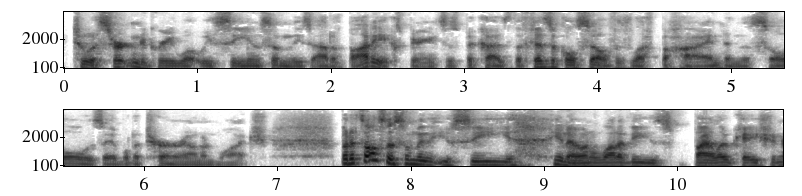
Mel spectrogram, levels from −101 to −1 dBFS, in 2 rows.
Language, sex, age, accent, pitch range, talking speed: English, male, 40-59, American, 90-115 Hz, 260 wpm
